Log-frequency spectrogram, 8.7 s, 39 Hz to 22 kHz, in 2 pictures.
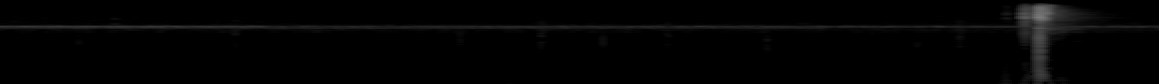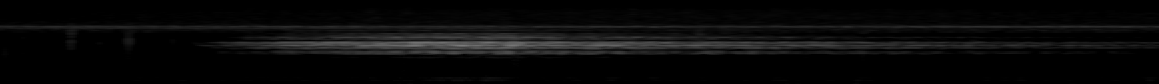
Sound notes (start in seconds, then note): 3.8 twig snapping; 5.1 tense eerie music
